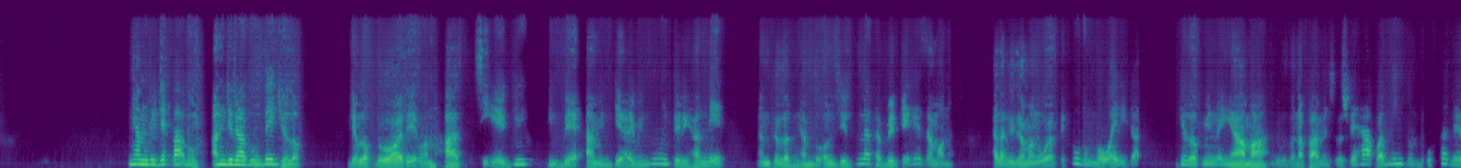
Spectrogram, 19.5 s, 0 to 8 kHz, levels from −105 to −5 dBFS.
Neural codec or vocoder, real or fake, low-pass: codec, 16 kHz, 0.5 kbps, X-Codec, WavLM features, trained on Multilingual LibriSpeech; fake; 7.2 kHz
